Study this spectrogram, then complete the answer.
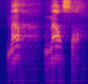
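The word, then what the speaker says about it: مخمصة: Saat menipiskan jangan berlebihan dalam menipiskan. Makhmasah. Maradun, marda, al qamar, ma amar, ma Allah. Jangan berlebihan dalam menipiskan. Jadi taklil. Makhmasah. Jangan makhmasah jadi tebal atau makhmasah jadi taklil. Ma biasa. Makhmasah. Ma amar.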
